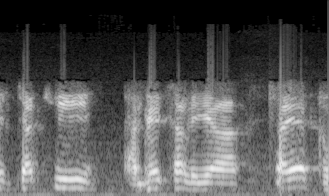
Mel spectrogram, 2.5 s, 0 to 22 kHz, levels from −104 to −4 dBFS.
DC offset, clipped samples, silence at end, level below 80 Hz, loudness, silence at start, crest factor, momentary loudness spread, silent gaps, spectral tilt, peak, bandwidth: under 0.1%; under 0.1%; 0 s; -50 dBFS; -18 LUFS; 0 s; 16 dB; 9 LU; none; -6.5 dB/octave; -2 dBFS; 6.8 kHz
